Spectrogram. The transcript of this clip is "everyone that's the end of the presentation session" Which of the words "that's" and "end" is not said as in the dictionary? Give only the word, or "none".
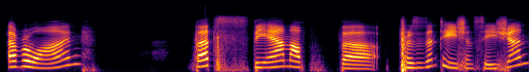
end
